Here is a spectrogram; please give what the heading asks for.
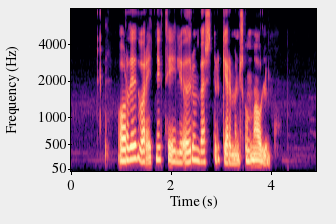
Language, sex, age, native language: Icelandic, female, 30-39, Icelandic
